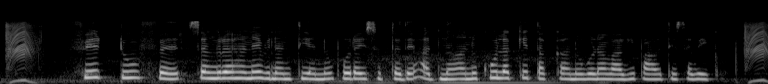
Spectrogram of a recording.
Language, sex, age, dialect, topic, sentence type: Kannada, female, 18-24, Mysore Kannada, banking, statement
